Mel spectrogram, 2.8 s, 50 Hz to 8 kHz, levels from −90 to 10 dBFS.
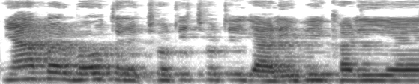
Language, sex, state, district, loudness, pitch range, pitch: Hindi, male, Bihar, Lakhisarai, -15 LUFS, 190-210 Hz, 200 Hz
